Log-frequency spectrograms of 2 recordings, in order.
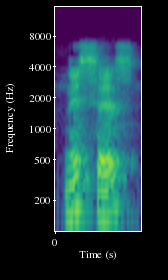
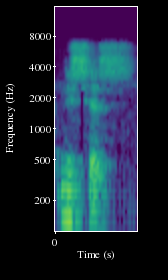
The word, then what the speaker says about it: নিঃশেষ: নিঃশেষ, অনুরূপভাবে এখানে আমাদের নিয়মে বলা হয়েছে যে বিসর্গ যে বর্ণের আগে থাকে সেই বর্ণকে দ্বিত্ব উচ্চারণ করে। তাহলে এখানে তালবস্য আছে, এই তালবস্যকে দুইবার উচ্চারণ করেছে নিঃশেষ।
